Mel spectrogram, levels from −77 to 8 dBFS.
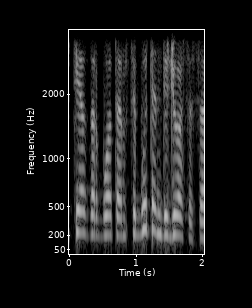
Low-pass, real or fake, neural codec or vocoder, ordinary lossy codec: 3.6 kHz; real; none; Opus, 64 kbps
